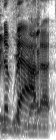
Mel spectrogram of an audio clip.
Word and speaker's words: Nevada: month ago point in Nevada okay Nevada it's Nevada sir please say it correctly it's Nevada if a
